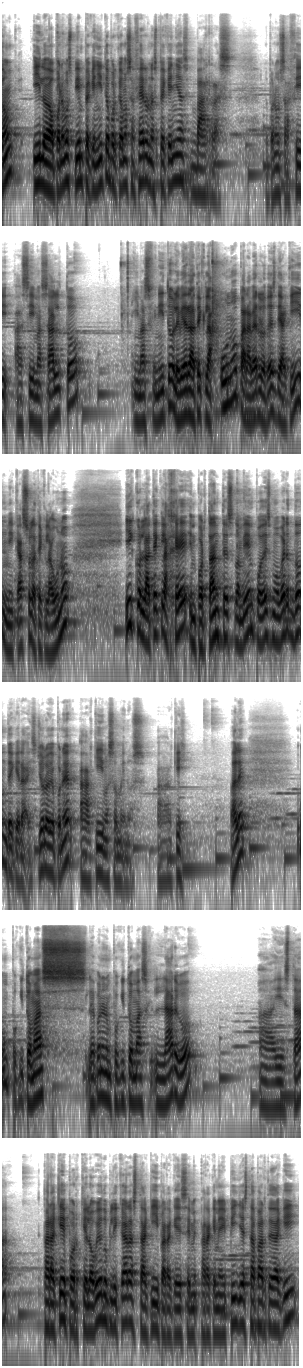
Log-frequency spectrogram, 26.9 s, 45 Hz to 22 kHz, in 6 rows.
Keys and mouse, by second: 0.8 s, 2.3 click, 3.3 click, 4.2-5.5 drag, 6.2 s, 6.9 click, 7.6 KP_1, 8.9-9.4 shift+middle drag, 12.4 g, 16.4 click, 20.7-22.7 drag.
